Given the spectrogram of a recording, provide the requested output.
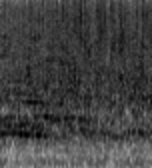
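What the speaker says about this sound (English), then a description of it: "You can hear that the crowd is pretty hyped for this final game." An esports arena crowd at a League of Legends EU LCS match cheers and applauds in a continuous, dense wash of clapping and voices, steady and moderately distant.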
